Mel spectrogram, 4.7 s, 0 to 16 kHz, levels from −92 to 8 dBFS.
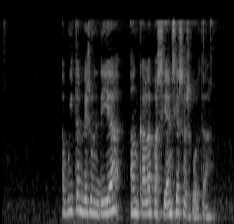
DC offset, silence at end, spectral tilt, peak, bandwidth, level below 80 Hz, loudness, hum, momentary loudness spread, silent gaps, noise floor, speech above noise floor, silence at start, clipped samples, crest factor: under 0.1%; 0.4 s; -4.5 dB/octave; -16 dBFS; 11.5 kHz; -68 dBFS; -32 LUFS; none; 13 LU; none; -75 dBFS; 43 dB; 1.25 s; under 0.1%; 18 dB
